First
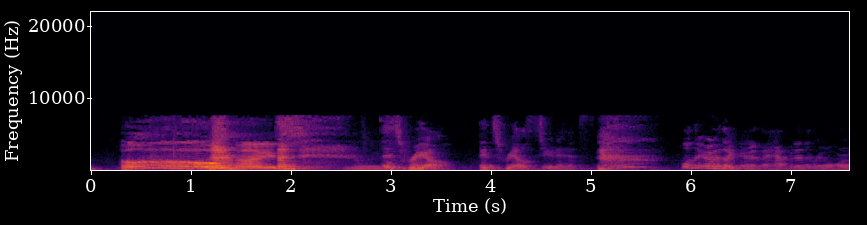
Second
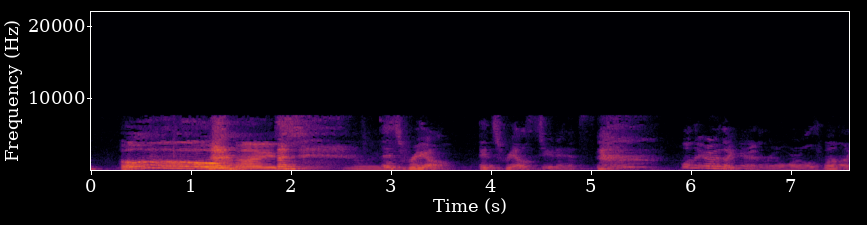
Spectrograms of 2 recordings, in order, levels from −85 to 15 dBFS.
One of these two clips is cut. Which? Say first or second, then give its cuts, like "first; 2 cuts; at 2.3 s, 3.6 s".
second; 1 cut; at 6.7 s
